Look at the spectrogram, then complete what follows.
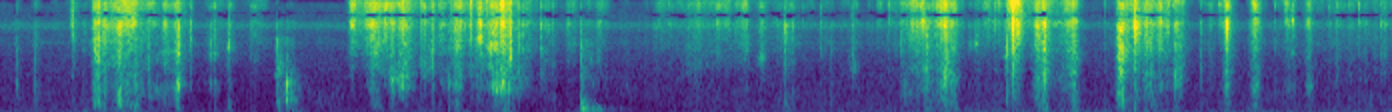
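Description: Glossy blue slime squeezed out of a plastic bottle and stretched by hand: irregular wet crackling and tearing sounds in several bursts.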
